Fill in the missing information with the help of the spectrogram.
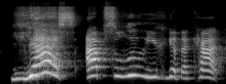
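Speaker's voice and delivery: loud, high, emphatic yes; eager agreement. Retold or imitated. Tattoo artist happily agreeing to the cat design, eager. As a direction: imitate someone gushing approval.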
